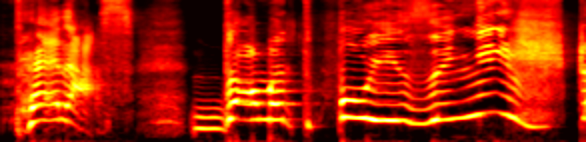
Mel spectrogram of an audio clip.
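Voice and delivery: high, loud, slow menace; vengeful threat. Acted. Sparrow vowing to ruin the coachman's house, high. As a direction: drag out the threat to his home.

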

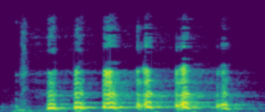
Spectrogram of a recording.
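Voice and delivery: short high giggle; light laugh. Real, not acted. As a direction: laugh at your own joke. Laughing at own age joke.

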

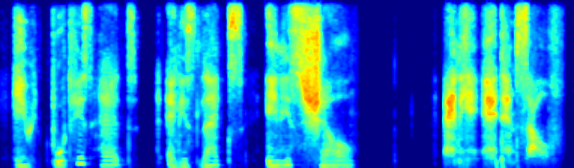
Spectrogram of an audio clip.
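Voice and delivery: whispered as the tortoise hides; hushed narration. A narrator's reading. Storyteller whispering as Mzee Kobe hides in his shell. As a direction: whisper it, tucking away.

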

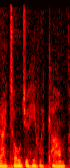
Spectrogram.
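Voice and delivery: hushed whispered aside. Retold or imitated. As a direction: lean in and whisper it close. Whispered aside to crying couple.

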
